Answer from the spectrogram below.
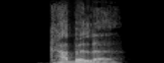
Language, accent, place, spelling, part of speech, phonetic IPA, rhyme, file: German, Germany, Berlin, kabbele, verb, [ˈkabələ], -abələ, De-kabbele.ogg
- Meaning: inflection of kabbeln: 1. first-person singular present 2. first-person plural subjunctive I 3. third-person singular subjunctive I 4. singular imperative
